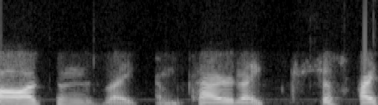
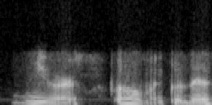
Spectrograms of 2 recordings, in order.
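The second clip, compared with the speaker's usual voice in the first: crying, tearful outburst, speaking through tears. Reacting to a reading that feels true to their whole life, crying. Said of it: "I'm literally crying right now".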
